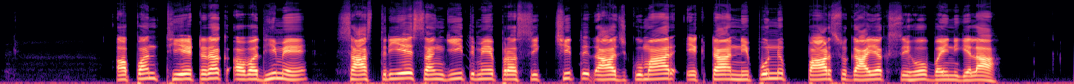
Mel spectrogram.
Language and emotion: Maithili, neutral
